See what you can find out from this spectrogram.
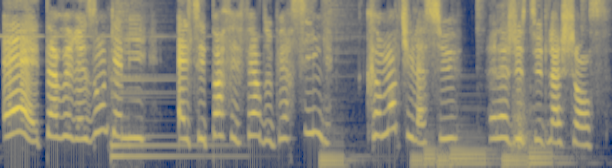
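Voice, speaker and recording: A woman's voice: extremely high pitch, moderate pace. A woman voicing a bossy, sarcastic little schoolgirl in a children's cartoon, with a French accent. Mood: sceptical. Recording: music behind the voice.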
